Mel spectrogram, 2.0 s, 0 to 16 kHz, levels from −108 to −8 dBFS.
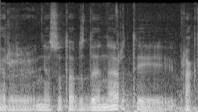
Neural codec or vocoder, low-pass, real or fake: vocoder, 48 kHz, 128 mel bands, Vocos; 14.4 kHz; fake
